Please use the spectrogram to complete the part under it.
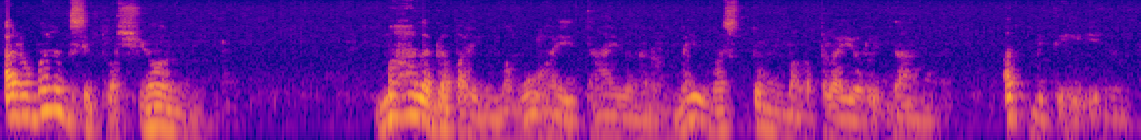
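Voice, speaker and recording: A man with a Filipino accent narrating a radio drama and its credits in a solemn, deliberate, dramatic way. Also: low voice, sing-song, mellow. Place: radio drama recording studio. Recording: distant pickup with faint noise.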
